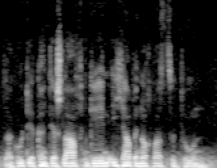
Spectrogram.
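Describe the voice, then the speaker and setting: A man's voice: mid-range voice, fairly even intonation, very fast, dull audio, slight background noise, natural voice. An actor playing a brooding, arrogant teenage boy in a radio play, curt and dismissive. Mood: defiant.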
